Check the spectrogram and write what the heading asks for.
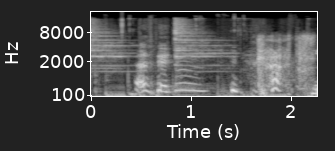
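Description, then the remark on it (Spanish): A bell-like ring from a USB cable clinking against a water bottle, its bright tone lingering and fading while someone talks loudly. “Lo que sonó fue mi literal van a ver lo que sonó como campana. Fue mi este al agua con un, cable de USB chocando entre ellos.”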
